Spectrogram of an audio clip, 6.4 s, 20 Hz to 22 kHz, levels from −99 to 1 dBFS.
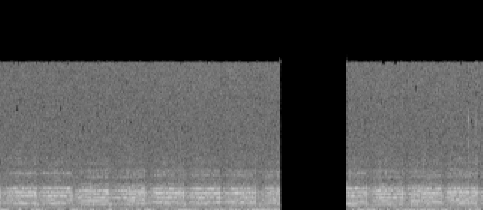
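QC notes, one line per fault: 3.74–4.64 s, audio dropout to silence: sound cuts to silence for about 0.89 s, likely a lost input link; waveform flatlines and the spectrogram goes fully blank.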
